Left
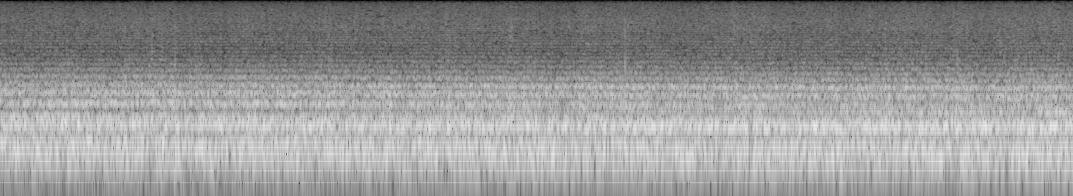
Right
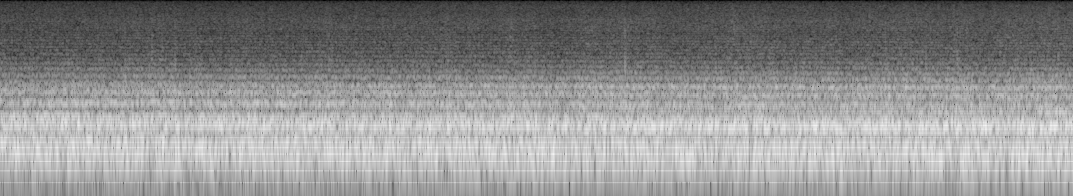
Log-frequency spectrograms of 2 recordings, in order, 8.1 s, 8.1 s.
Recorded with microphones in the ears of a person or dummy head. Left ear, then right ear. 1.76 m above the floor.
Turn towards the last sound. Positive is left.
turn(degrees=30)  # may be behind; listen again after turning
